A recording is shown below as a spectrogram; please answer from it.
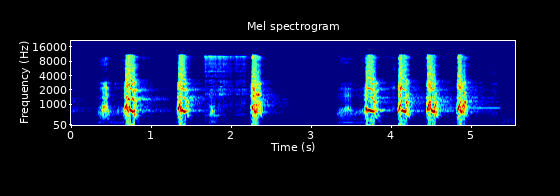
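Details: Corgi barking in a home pet compilation: short, sharp barks, three in the first two seconds, then a pause and a faster run of four barks about a third of a second apart.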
